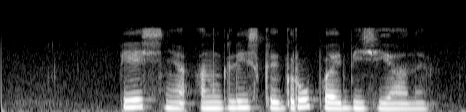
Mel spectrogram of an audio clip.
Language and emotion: Russian, neutral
